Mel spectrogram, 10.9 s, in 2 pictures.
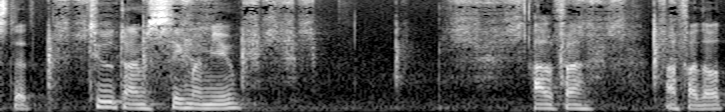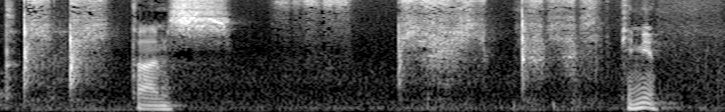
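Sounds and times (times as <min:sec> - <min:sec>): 
speech: 0:00.0 - 0:02.1, 0:04.0 - 0:05.6, 0:06.4 - 0:07.0, 0:10.1 - 0:10.5
handwritten strokes of differential operators: 0:00.4 - 0:02.4, 0:03.3 - 0:06.3, 0:07.5 - 0:10.0.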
